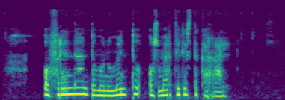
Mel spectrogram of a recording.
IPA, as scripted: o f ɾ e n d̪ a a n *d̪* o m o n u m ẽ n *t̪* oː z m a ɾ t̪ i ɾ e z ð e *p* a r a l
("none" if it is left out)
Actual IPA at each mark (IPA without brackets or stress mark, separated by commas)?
t̪, t̪, k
